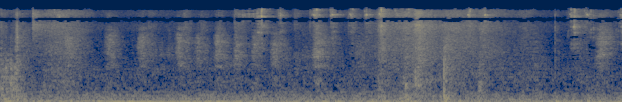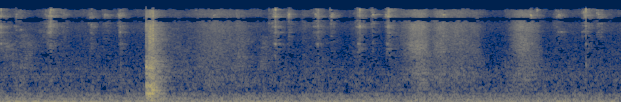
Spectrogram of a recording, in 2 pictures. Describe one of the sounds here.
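Grooming scissors snip through a poodle's curly coat.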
